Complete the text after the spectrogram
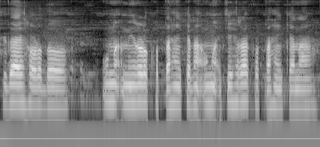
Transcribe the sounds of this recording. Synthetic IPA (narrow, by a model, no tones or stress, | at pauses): sid̪ajɦɔɽd̪ɔ | una̰ʔniɾɔɽkɔt̪aɦɛ̃kana̰ʔṵna̰ʔt͡ʃɛɦɾakɔt̪aɦɛ̃kana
